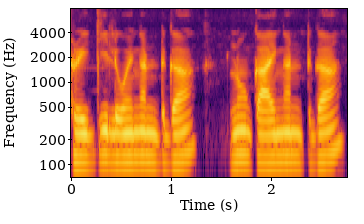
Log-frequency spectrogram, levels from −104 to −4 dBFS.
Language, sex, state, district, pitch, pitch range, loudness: Wancho, male, Arunachal Pradesh, Longding, 120 Hz, 115-125 Hz, -18 LUFS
